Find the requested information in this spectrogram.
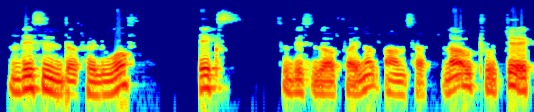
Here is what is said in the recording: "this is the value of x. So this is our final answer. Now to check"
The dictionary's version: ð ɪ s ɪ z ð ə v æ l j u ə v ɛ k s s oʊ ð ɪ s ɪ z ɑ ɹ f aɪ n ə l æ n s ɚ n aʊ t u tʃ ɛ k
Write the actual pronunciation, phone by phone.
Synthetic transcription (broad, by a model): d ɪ s ɪ z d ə f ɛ l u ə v ɛ k s s oʊ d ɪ s ɪ z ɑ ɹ f aɪ n ə l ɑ n s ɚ n aʊ t u tʃ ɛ k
